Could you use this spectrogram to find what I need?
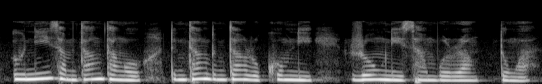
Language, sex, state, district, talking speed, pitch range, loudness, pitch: Garo, female, Meghalaya, South Garo Hills, 90 wpm, 195-230 Hz, -11 LUFS, 215 Hz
